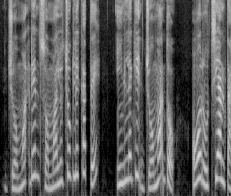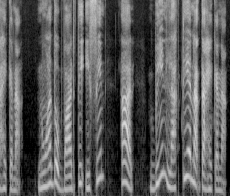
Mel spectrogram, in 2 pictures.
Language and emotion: Santali, disgusted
